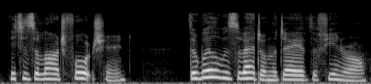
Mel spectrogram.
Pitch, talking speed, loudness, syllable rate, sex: 235 Hz, 240 wpm, -16 LUFS, 6.9 syllables/s, female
